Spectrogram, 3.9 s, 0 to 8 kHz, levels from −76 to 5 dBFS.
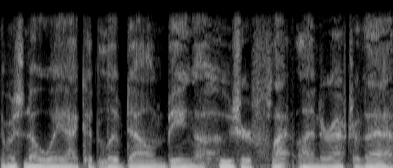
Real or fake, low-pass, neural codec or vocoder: real; 7.2 kHz; none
